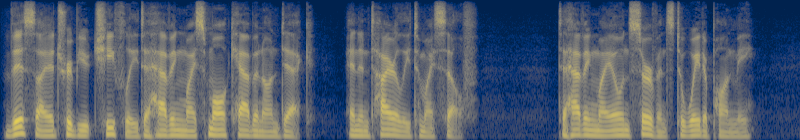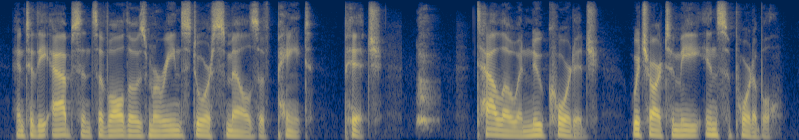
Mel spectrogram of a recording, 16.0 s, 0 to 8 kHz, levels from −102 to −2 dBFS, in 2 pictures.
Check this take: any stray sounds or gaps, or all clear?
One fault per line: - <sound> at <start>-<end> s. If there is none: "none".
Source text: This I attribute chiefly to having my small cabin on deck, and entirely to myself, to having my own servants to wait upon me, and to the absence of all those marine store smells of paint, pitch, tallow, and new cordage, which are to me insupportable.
- bark at 12.1-12.4 s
